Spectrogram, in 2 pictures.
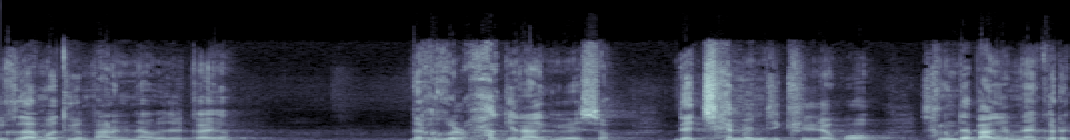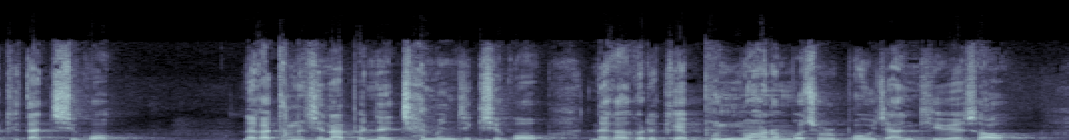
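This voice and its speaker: A man preaching a sermon as pastor, acting out quoted family members in his own voice. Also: mid-range voice. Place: church sanctuary.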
